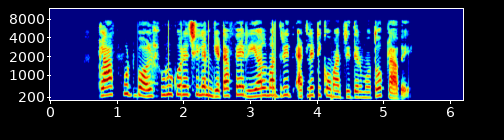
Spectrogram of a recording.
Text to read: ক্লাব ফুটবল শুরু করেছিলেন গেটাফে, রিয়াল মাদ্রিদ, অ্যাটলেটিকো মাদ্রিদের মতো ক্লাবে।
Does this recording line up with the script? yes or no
yes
